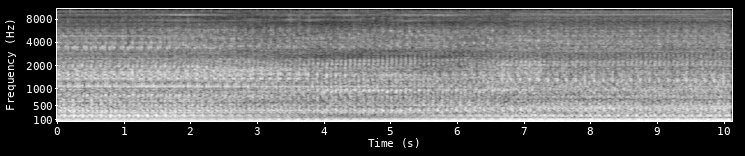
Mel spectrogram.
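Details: BMW E87 116d, N47D20C diesel, 220,000 km, idling: loose irregular rattle over a low hum; owner suspects dual mass flywheel, unconfirmed.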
